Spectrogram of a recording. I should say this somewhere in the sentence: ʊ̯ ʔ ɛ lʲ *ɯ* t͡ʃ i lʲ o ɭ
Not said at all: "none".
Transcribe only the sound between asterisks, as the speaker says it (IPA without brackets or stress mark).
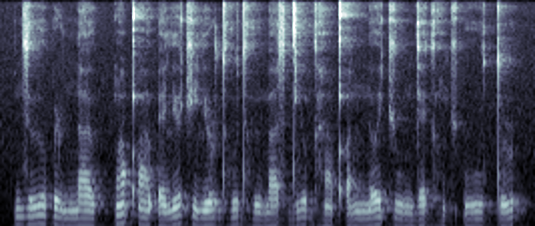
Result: ɤ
